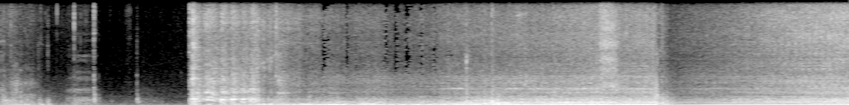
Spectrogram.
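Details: Project car with new battery after the old one caused hard starting: starter solenoid clicks, then the engine catches at once and settles into a steady, even idle with no stumbling; a healthy, prompt start.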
